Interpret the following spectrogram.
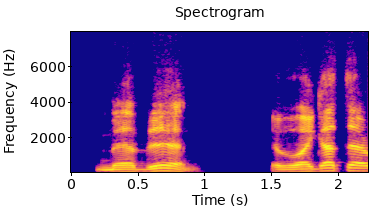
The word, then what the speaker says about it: Mebane: meb uh whose name is mebane but pronounced mebin well i got that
